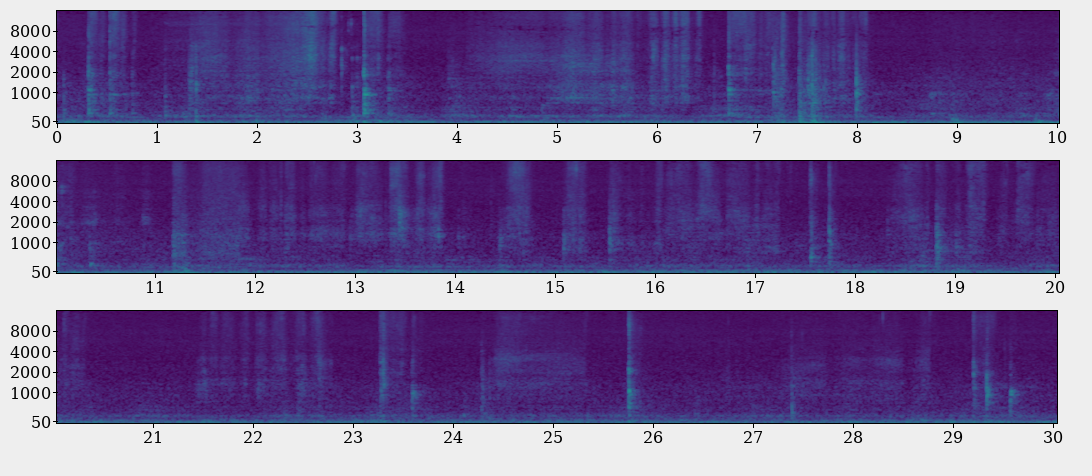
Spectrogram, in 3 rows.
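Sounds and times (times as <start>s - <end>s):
faint scratchy paint strokes: 0.3s - 8.2s, 9.9s - 17.4s, 24.4s - 25.4s, 27.3s - 29.4s.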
